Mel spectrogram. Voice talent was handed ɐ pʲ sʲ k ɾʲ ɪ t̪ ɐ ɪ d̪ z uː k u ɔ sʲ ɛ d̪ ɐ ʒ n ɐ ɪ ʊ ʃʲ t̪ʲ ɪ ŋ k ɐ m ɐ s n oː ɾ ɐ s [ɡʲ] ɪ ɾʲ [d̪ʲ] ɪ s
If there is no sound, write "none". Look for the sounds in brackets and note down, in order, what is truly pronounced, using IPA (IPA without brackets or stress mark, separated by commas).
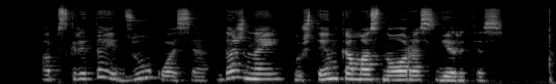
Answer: ɡʲ, t̪ʲ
